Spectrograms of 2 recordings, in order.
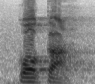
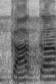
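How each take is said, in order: First: The first vowel is rounded toward 'o'. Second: The first vowel is a plain 'a' sound.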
